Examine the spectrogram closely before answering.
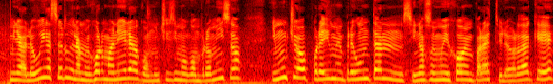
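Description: Her pitch is high. A woman talks at a very fast pace. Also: ordinary pitch variation. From Argentina, Coronda (Santa Fe). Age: 30s. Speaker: politician. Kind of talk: press interview.

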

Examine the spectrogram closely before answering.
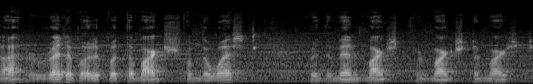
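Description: Over noticeable background noise, a man with a fairly low pitch talks at a moderate pace. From Ontario, Canada (Oakville); Ontario, Canada. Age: 90s. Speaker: elder recalling childhood; interviewee. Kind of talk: oral history interview. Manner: halting, many repetitions. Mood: warm, smiling. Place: home room.

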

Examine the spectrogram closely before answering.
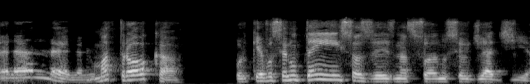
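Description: A man's fairly high voice with very wide pitch swings, at a fairly slow pace over a quiet background. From São Paulo, east zone. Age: 40s. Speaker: therapist and spiritualist; guest. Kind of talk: live stream conversation. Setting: live video stream. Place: home room. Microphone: video call.

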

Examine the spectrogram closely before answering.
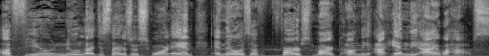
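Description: Light background noise sits behind a man speaking at a high pitch. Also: dry sound with no echo. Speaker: TV news reporter. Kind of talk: news report. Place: street.

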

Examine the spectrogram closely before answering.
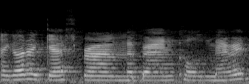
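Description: A woman speaks at a very slow pace with a monotone, flat intonation. There is light background noise behind her. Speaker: student vlogger. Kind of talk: casual vlog chat. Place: home room. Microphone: phone near.

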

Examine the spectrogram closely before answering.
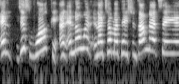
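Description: Her tone is bright and sharp. The woman's voice is raised and projected. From California. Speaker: physician; panelist. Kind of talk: panel discussion. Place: home room. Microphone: webcam.

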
